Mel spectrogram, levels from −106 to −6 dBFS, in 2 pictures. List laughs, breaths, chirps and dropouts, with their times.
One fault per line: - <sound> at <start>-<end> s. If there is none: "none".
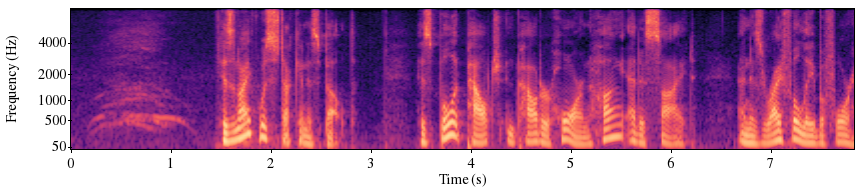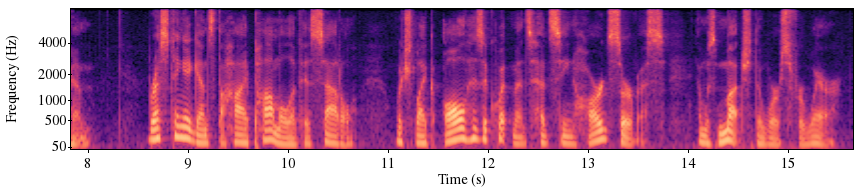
- breath at 0.1-1.3 s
